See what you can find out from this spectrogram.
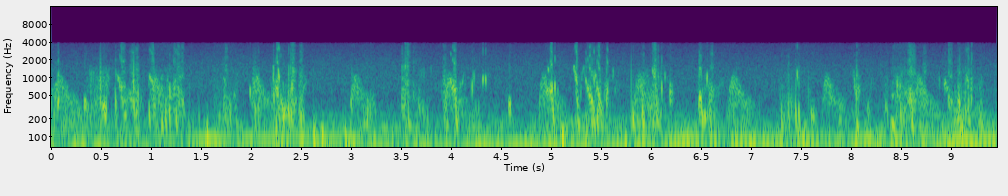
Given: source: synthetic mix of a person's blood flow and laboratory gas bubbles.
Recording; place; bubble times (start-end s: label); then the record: Doppler ultrasound of blood flow; subclavian vein
0.00-0.12 s: bubbles
0.31-0.93 s: bubbles
0.97-1.36 s: bubbles
1.61-1.88 s: bubbles
1.95-2.10 s: bubbles
2.19-2.57 s: bubbles
2.99-3.05 s: bubbles
3.10-3.24 s: bubbles
3.49-3.81 s: bubbles
3.84-4.38 s: bubbles
4.55-4.63 s: bubbles
4.92-5.10 s: bubbles
5.21-5.66 s: bubbles
5.79-6.26 s: bubbles
6.44-6.91 s: bubbles
7.27-7.70 s: bubbles
8.00-8.21 s: bubbles
8.32-8.78 s: bubbles
8.87-9.37 s: bubbles
From the record:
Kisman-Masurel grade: 242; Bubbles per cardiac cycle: several, 3 to 8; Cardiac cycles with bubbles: 100%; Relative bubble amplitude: moderate (0.250 to 0.450); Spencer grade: 3 (all of the cardiac periods contain showers or single bubble signals, but not dominating or overriding the cardiac motion signals); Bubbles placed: anywhere in the cardiac cycle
